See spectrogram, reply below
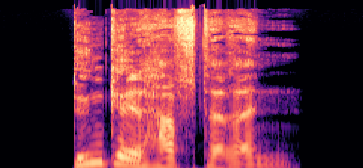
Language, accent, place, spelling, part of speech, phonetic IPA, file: German, Germany, Berlin, dünkelhafteren, adjective, [ˈdʏŋkl̩haftəʁən], De-dünkelhafteren.ogg
- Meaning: inflection of dünkelhaft: 1. strong genitive masculine/neuter singular comparative degree 2. weak/mixed genitive/dative all-gender singular comparative degree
